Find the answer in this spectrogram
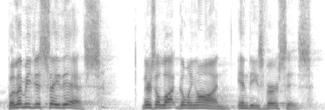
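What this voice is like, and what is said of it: Western Kentucky, Southern Illinois accent. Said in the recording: “a pastor who grew up with a Western Kentucky, Southern Illinois accent”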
